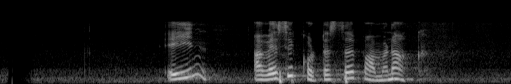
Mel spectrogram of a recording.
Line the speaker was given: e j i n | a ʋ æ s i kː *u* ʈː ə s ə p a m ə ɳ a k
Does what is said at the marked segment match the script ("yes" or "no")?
no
